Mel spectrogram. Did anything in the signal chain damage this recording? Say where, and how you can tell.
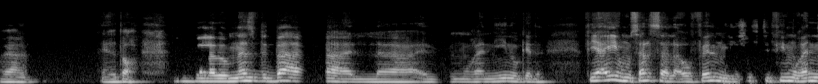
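Yes, at the call-processing stage. From 7.26 to 7.74 s the speech dips by about 10 dB for roughly half a second. This is speech suppressed in double talk, likely the echo canceller confusing the near-end talker with the echo of overlapping far-end audio and attenuating the near-end talker.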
